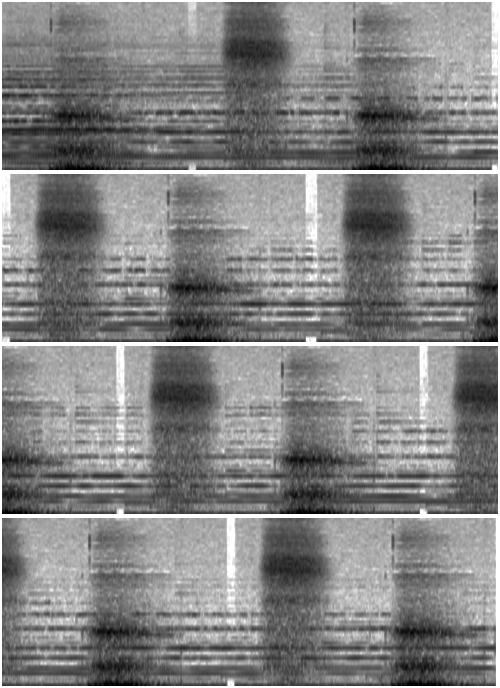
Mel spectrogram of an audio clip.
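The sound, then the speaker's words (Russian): Breathing in and out in slow, evenly spaced cycles, seven soft swells about three seconds apart over a steady tonal background. “Вдох, выдох. Вдох, выдох. Вдох, выдох. Вдыхаем в живот, в грудь и затем выдыхаем.”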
